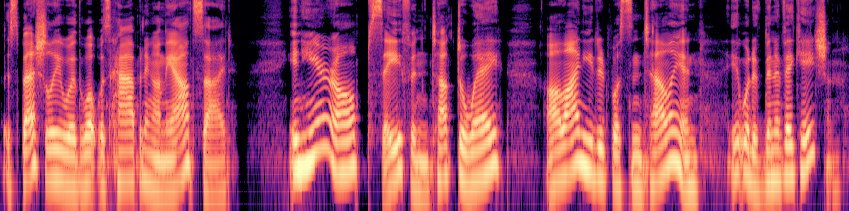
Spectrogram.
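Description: A woman's voice: sits low, big pitch swings, moderate pace, dry recording, studio quality. A woman voicing a sly male shapeshifting impostor in an audiobook, suave, familiar and casually teasing. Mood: breezy, cocky.

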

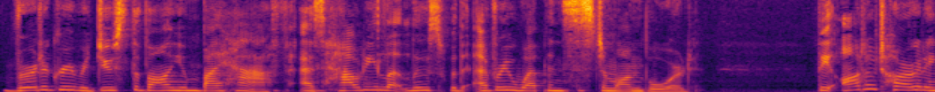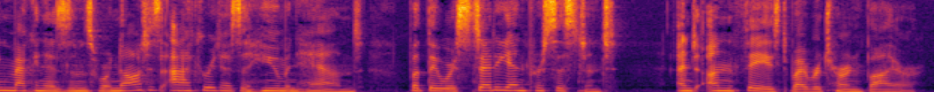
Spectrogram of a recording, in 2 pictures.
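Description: Audiobook narrator, female, mid-pitched voice, scripted fiction storytelling. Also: brisk.

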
